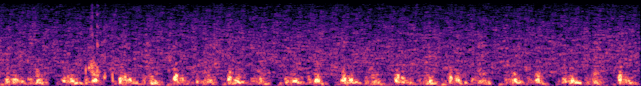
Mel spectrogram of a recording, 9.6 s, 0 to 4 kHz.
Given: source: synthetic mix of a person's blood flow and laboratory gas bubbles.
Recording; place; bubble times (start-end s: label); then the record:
Doppler ultrasound of blood flow; precordium
1.27-1.55 s: bubbles
1.57-1.62 s: bubbles
1.68-1.76 s: bubbles
1.87-1.95 s: bubbles
From the record:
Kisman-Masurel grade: 212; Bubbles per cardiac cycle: several, 3 to 8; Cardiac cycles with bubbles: 1 to 10%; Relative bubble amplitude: moderate (0.250 to 0.450); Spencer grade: 1 (occasional bubble signal discernible with the cardiac motion signal, with majority of cardiac periods free of bubbles); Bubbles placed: anywhere in the cardiac cycle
